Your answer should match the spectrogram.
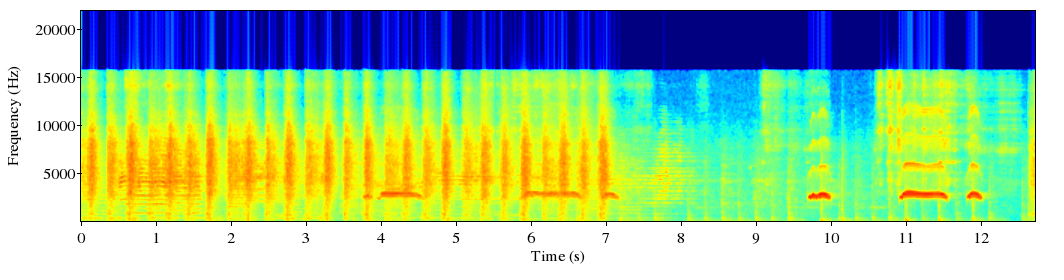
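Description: Marching band snare drums playing a marching cadence, with a whistle blown in short blasts over it. About seven seconds in the drumming drops to a quieter, sparser beat, and three more whistle blasts follow near the end, the middle one longer.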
